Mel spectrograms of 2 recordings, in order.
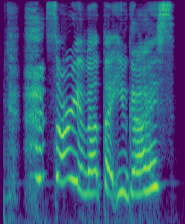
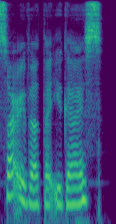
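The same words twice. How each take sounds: First: Laughing apology. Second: Said in the usual way. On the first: Real, not acted.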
